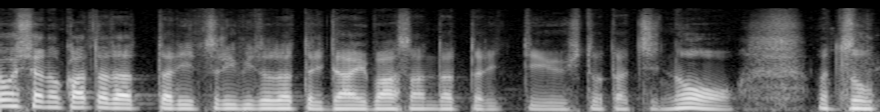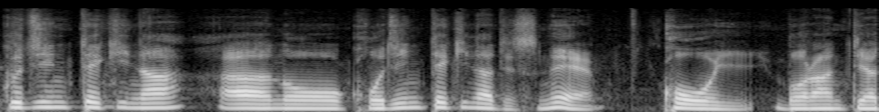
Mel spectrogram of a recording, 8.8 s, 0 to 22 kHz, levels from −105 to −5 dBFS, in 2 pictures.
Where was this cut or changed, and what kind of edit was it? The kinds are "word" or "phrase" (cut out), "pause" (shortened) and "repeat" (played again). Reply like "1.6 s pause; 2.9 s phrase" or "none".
none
